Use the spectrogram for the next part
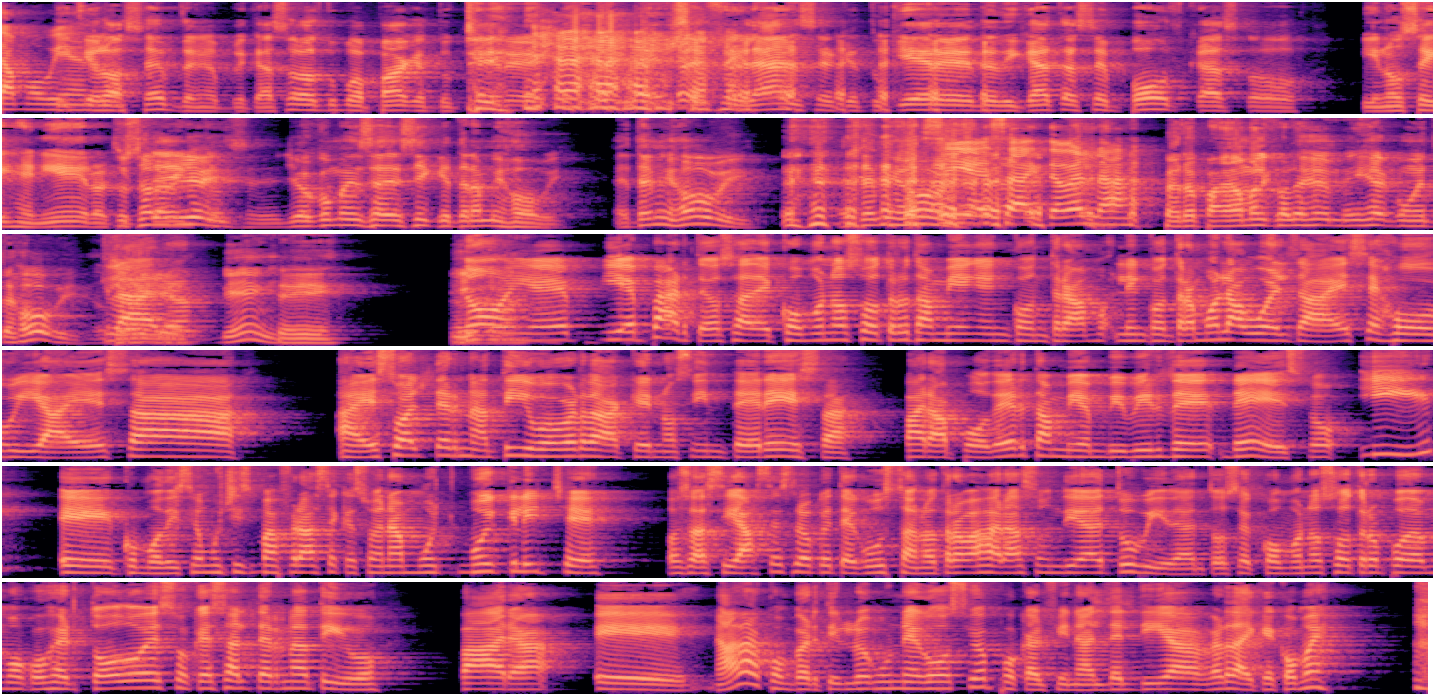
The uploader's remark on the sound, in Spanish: Estar frente a un público en vivo en el Seminario Annual de Crecimiento Humano y Profesional de la PJU (Pastoral Juvenil Universitaria) de la PUCMM, en Santiago.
